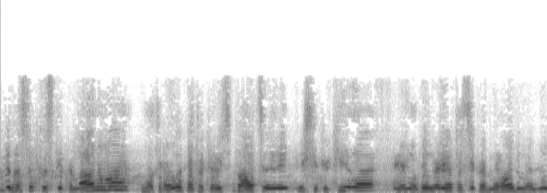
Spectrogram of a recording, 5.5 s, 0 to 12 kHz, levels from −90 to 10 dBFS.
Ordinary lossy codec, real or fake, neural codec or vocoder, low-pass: MP3, 32 kbps; fake; codec, 16 kHz, 1 kbps, FreqCodec, smaller model; 7.2 kHz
